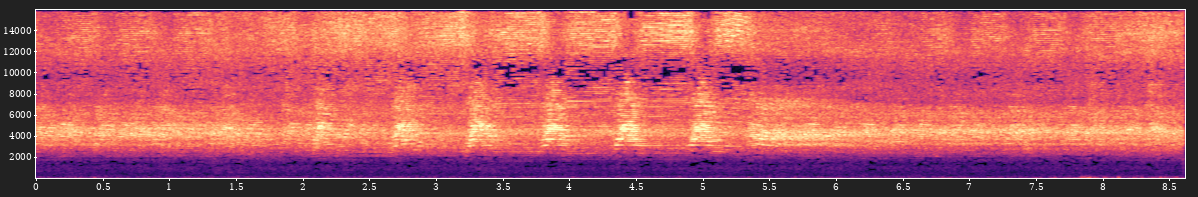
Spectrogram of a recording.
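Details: Summer cicada chorus in a Seoul garden, Korea. A continuous high-pitched sizzling drone carries a run of pulsing swells in the middle stretch before settling back into an even hiss.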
